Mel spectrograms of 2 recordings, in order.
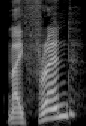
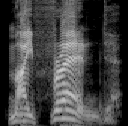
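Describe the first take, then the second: First: It is said at normal, softer volume. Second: It is said louder, more forcefully.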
